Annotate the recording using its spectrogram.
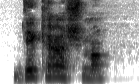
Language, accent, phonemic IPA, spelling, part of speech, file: French, Canada, /de.kʁɔʃ.mɑ̃/, décrochements, noun, LL-Q150 (fra)-décrochements.wav
- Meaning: plural of décrochement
